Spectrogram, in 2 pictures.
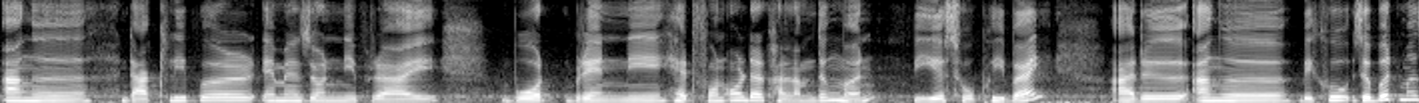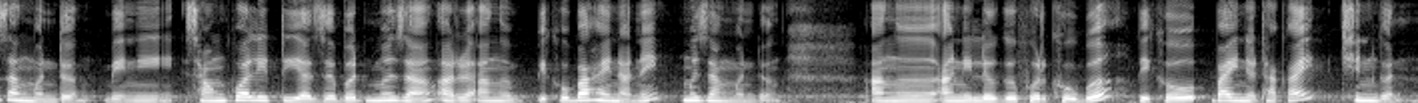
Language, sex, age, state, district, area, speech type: Bodo, female, 18-30, Assam, Kokrajhar, rural, spontaneous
